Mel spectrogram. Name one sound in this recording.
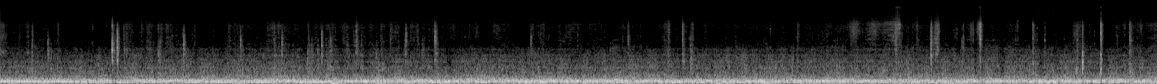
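A plastic disc case clicks and rattles in someone's hands.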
